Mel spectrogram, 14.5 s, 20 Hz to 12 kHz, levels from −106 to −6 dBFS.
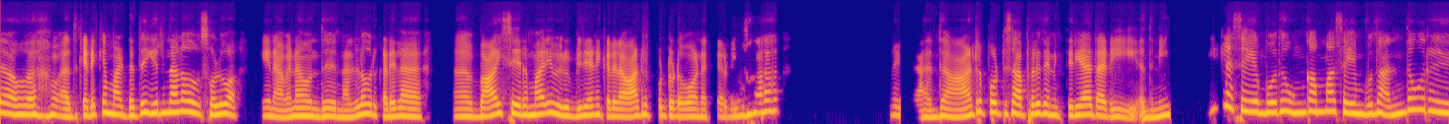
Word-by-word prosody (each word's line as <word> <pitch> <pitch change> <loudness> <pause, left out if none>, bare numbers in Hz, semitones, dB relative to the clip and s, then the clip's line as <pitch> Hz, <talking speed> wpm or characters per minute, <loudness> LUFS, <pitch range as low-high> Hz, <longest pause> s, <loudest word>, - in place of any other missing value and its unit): அவ 205 - +2 0.4
அது 160 - 0
கிடைக்க 200 +6 +1
மாட்டுது. 185 +2 0
இருந்தாலும், 255 +3 +2
அவ 225 -4 -1
சொல்லுவா! 210 0 +3 0.3
ஏய்! 175 - -1
நான் 150 -1 -1
வேணா 175 +2 +2
வந்து 165 0 0 0.2
நல்ல 155 +6 0
ஒரு 200 - -4
கடையில 165 +2 +1 0.5
அ - - -1 0.2
பாய் 200 +6 +2
செய்றமாரி 210 0 +2
ஒரு 180 - +2
பிரியாணி 195 +3 +1
கடைல 170 -2 +1
ஆர்ட்ரு 185 +2 -1
போட்டுவிடவா! 170 -3 -1
உனக்கு 160 +1 -6
அப்பிடினுவா! 195 +10 -2 1.3
லைக் 185 - -8 0.2
அது 155 +4 -1 0.2
ஆர்ட்ரு 195 +11 +1
போட்டு 245 -3 +1
சாப்பிடுறது 225 +1 +1
எனக்கு 190 -1 -4
தெரியாதாடி! 185 -4 +1 0.2
அது 135 +4 0
நீ 185 - +2 0.5
வீட்ல 365 +5 -3
செய்யும்போதும், 260 -1 +2
உங்க 245 +3 0
அம்மா 275 +1 0
செய்யும்போதும் 225 -2 +2
அந்த 225 +8 +1
ஒரு 290 -3 -2
200 Hz, 165 wpm, -23 LUFS, 175-235 Hz, 1.3 s, சொல்லுவா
